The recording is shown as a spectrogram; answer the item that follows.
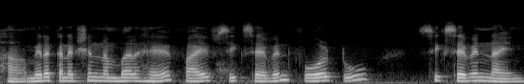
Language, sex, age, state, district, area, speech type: Urdu, male, 18-30, Delhi, North East Delhi, urban, spontaneous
